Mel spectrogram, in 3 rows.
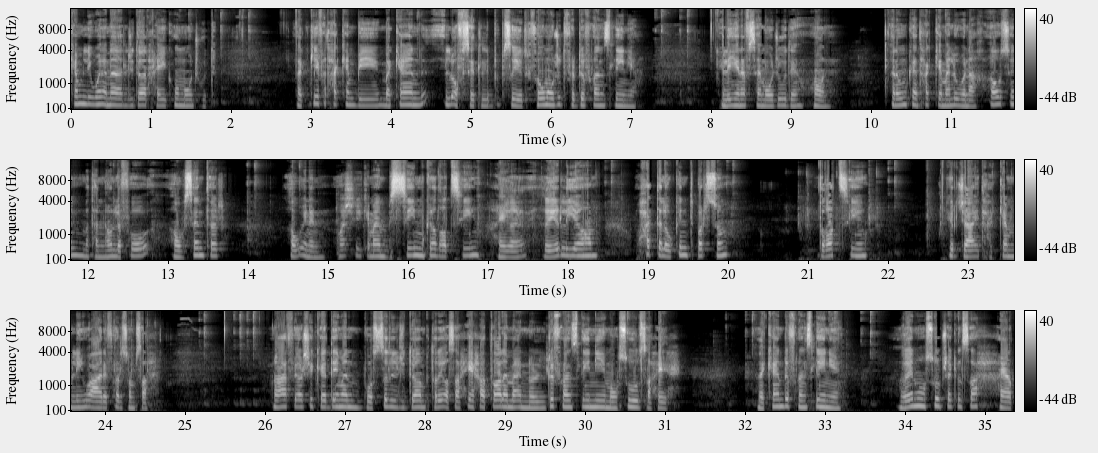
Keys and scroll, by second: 8.1 Escape, 28.2 Escape, 31.6 Escape.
